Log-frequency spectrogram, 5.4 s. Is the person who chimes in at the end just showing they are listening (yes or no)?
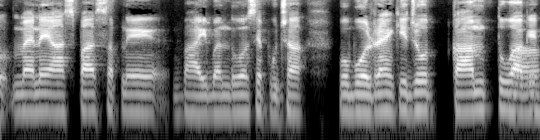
yes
